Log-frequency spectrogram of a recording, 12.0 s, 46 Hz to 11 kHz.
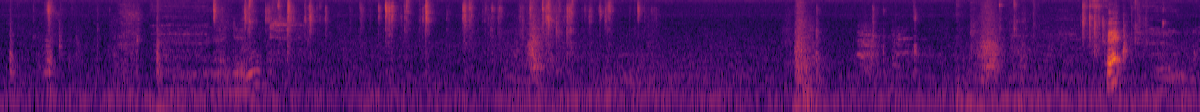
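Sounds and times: small parts clicking on metal: 2.1s - 6.6s, 10.0s - 11.7s.

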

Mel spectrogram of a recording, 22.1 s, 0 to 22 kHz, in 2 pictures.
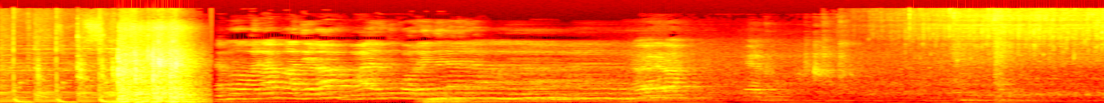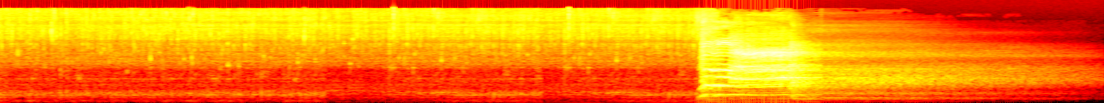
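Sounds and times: running water hissing: 8.5s - 18.4s.

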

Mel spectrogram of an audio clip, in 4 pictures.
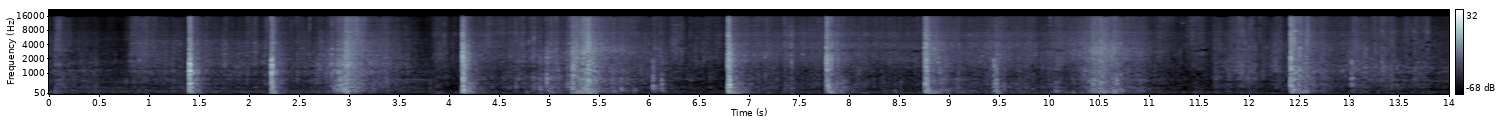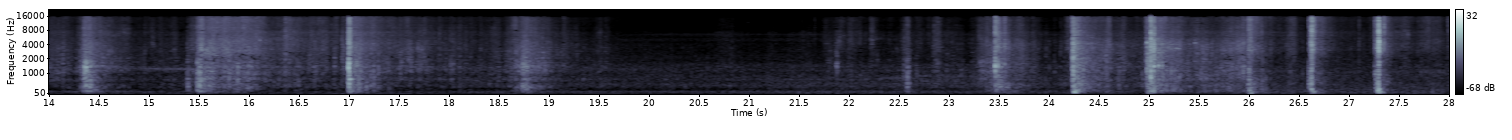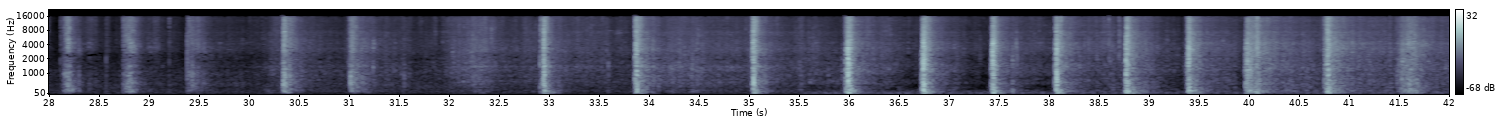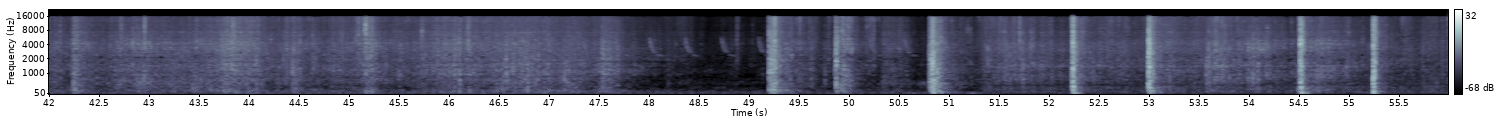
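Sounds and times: dry stalks rustling: 0.0s - 19.7s, 21.6s - 55.9s
blade chopping grass stalks: 1.2s - 11.0s, 12.2s - 13.3s, 15.4s - 17.5s, 23.4s - 47.9s, 49.1s - 55.9s.

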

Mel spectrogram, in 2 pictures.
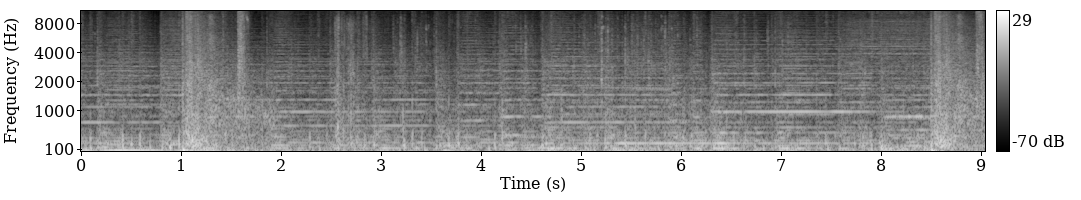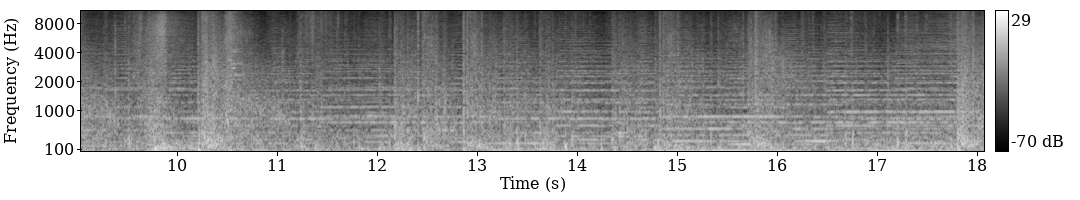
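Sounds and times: background music with sustained tones: 0.0s - 18.0s
sharp gunshots: 0.9s - 1.8s, 8.4s - 11.0s, 17.7s - 18.0s.

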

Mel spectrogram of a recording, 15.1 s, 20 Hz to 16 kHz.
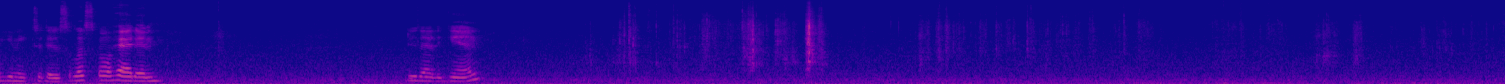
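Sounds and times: clicks and rustles of toothpick box: 8.9s - 11.6s.

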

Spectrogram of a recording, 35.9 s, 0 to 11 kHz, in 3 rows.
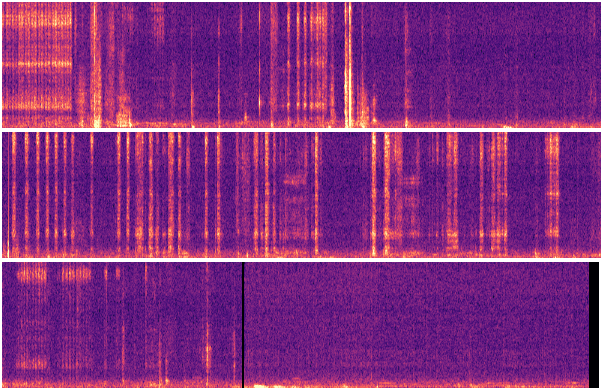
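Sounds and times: pencil scratching on paper: 0.0s - 3.2s, 5.4s - 6.6s, 12.1s - 18.4s, 19.2s - 23.2s, 23.8s - 26.4s.

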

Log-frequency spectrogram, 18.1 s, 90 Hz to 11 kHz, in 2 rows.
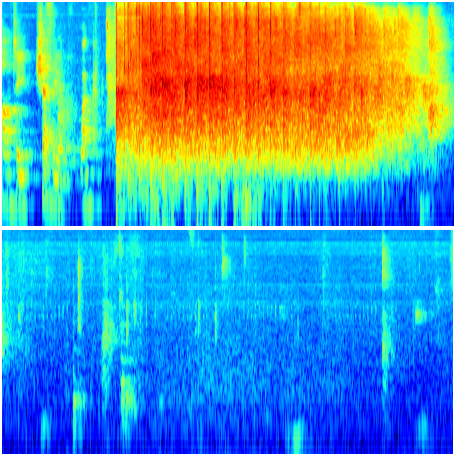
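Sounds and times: audience applauding: 2.1s - 9.2s.

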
